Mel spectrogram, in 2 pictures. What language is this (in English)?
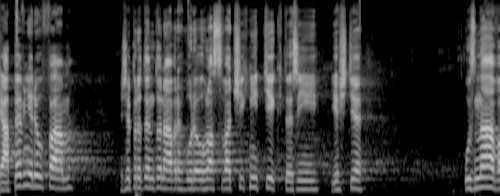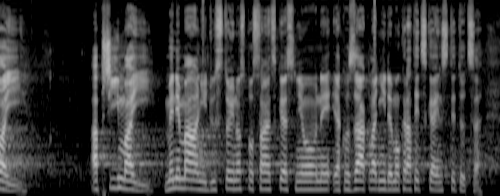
Czech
